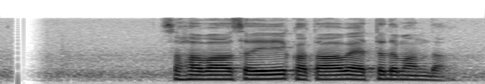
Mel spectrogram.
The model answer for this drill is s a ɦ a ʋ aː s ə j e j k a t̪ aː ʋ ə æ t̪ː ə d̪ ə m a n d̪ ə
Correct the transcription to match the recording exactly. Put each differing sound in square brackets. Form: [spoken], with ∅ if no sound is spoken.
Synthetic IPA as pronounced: s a ɦ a ʋ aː s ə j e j k a t̪ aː ʋ ə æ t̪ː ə d̪ ə m a n d̪ [a]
